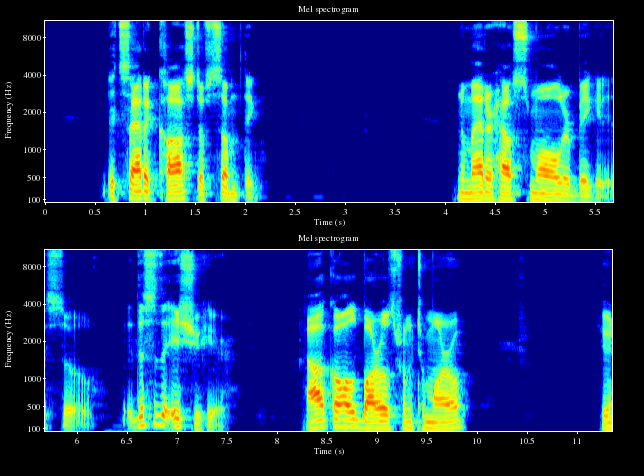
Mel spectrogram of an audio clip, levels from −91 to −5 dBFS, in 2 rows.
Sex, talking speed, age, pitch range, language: male, 130 wpm, 30-49, 105-140 Hz, English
